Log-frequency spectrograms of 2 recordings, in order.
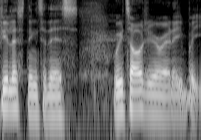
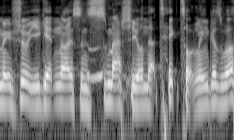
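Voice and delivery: advert voice; 5 semitones higher than usual. Acted. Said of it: "You're amazing at adverts as well".

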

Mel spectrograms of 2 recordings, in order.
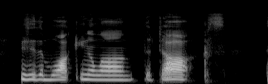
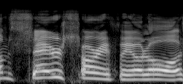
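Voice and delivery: put-on Australian accent; 7 dB louder than usual. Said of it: "She said".

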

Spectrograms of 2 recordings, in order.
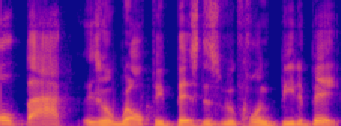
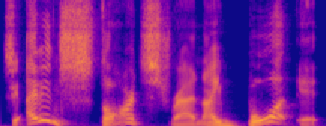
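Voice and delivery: normal talking voice

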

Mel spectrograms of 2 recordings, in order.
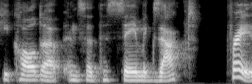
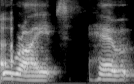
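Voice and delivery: casual Estuary accent, trailing softer; Estuary English accent; 4 dB quieter, slower than usual. Shown as a demonstration. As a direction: drop into relaxed Estuary English. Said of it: "like, estuary accent".

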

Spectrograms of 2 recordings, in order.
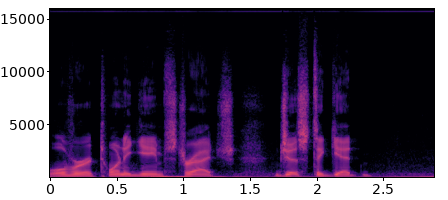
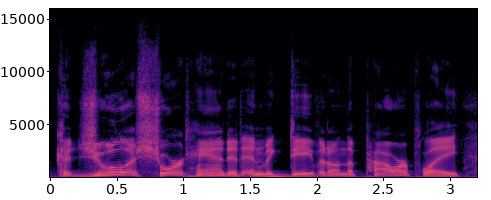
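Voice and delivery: upbeat, higher host read over music; announcer voice opening the broadcast; radio show open; 6 semitones higher than usual. Acted. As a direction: kick off the show with energy.

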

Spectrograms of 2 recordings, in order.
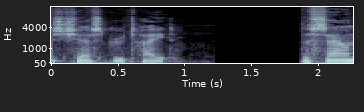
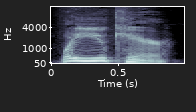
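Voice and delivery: high, loud angry retort; 10 semitones higher, 9 dB louder than usual. A narrator's reading. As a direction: fire it back at him. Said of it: "Maggott retorted".

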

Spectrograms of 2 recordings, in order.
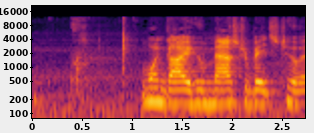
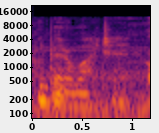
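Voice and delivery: low whispered warning; barely audible playful menace; whispered mock threat; 6 semitones lower, 12 dB quieter than usual. Mock threat back at teasing husband.

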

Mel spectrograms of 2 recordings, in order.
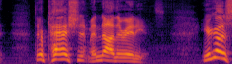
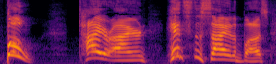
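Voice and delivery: ordinary talk, nothing marked

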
